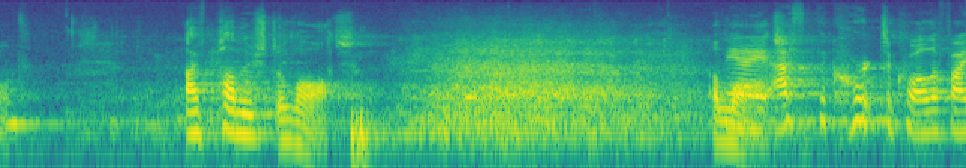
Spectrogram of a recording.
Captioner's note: audience laughs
